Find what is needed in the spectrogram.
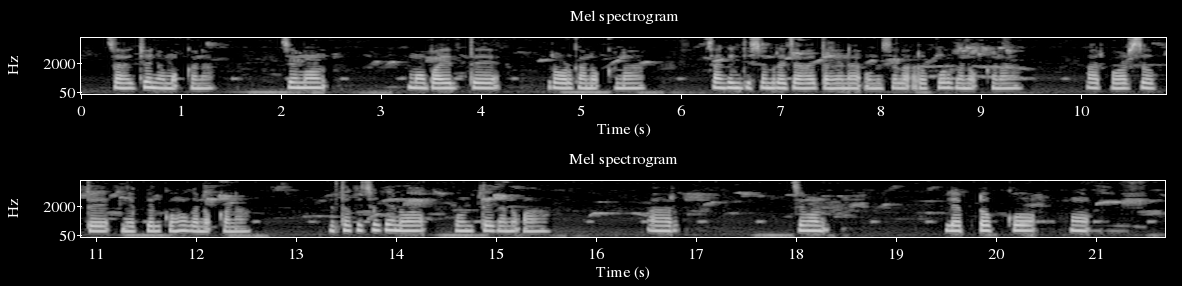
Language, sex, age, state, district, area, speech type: Santali, female, 30-45, West Bengal, Jhargram, rural, spontaneous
